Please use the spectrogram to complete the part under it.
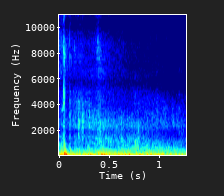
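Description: A Confringo fire spell blast in the Hogwarts Legacy video game lands as a single sharp explosive boom at the start, followed by a low rumbling decay.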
